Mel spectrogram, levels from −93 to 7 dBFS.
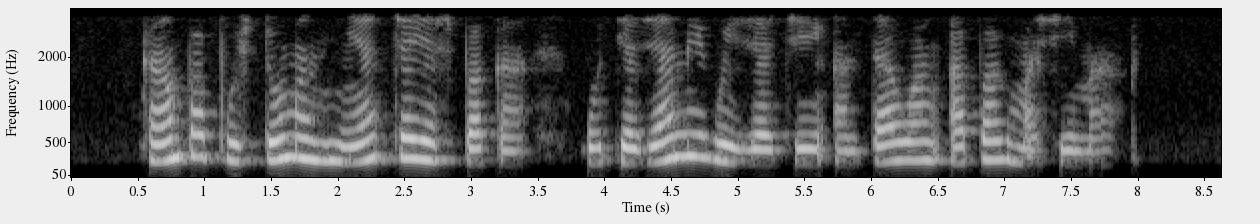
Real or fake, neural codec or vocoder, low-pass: real; none; 3.6 kHz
